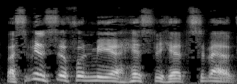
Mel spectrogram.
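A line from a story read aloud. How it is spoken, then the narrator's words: Calling out. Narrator (German): rief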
